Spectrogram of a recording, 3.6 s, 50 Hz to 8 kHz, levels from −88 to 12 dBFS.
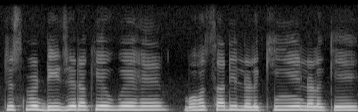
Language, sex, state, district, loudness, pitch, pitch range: Hindi, female, Madhya Pradesh, Bhopal, -14 LUFS, 240 Hz, 230-245 Hz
